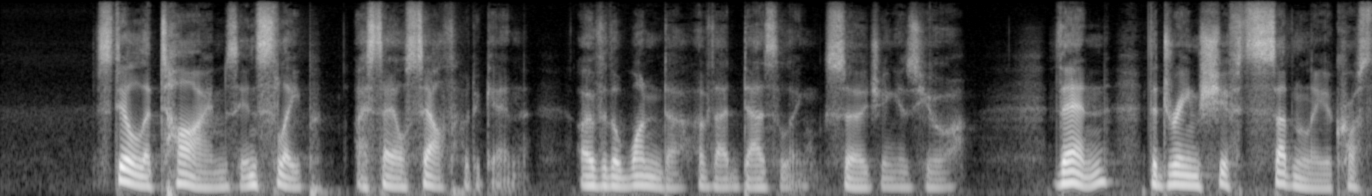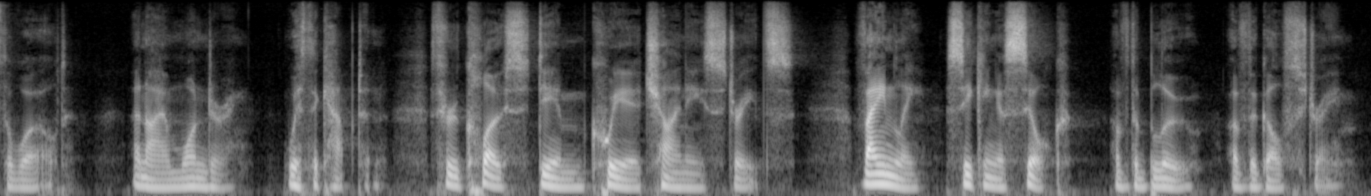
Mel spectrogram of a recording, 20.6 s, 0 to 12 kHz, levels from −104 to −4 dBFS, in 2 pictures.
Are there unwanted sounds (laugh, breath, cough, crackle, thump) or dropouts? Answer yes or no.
no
